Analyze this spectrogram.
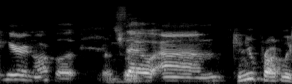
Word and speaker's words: Norfolk: Well, there's an L in there, but apparently you don't say that. Norfolk. One lady had me in the store say it right, Norfolk, and I'm like, I can't say it.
